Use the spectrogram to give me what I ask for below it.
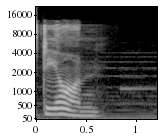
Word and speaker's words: Dion: and Legend episode 2 Diane Fortune the actual pronunciation of this name is Dion I apologize for the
